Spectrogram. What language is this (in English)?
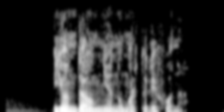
Belarusian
